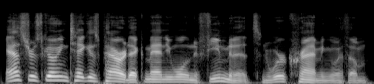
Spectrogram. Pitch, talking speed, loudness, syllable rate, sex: 120 Hz, 275 wpm, -17 LUFS, 6.7 syllables/s, male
